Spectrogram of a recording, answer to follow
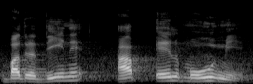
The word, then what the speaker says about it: Badreddine Abd-El-Moumni: del Reino de Marruecos en Paraguay, el señor Badreddine Abd El Moumi.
